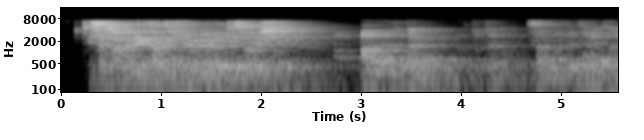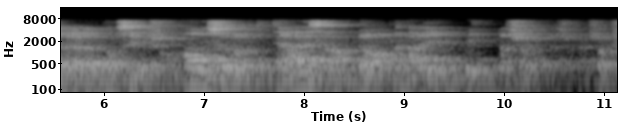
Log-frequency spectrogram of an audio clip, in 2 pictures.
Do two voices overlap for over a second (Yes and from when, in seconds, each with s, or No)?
Yes, from 0.5 s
